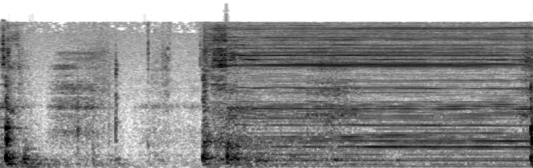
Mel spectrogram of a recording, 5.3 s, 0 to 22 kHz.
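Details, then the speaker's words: 1996 Ford F-350 Power Stroke with Western cable snow plow: pump motor drones with a strained hum while the blade swings left slowly, laboring; turning right is fast. "turns, but it's a little slow. If we go to the right, hauls ass. Also sounds like it labors a little bit going to the left."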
